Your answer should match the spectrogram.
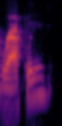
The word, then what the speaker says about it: Rapley: So my corner on Instagram is Tanya with OTONYA dot Rapley.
